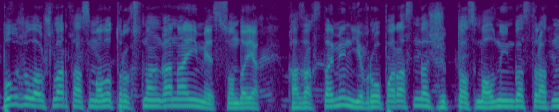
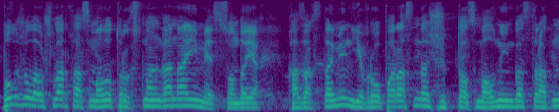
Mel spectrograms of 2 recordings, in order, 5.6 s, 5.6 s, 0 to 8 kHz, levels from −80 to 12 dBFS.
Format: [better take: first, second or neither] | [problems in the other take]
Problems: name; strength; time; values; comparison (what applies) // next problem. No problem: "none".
first | room echo; dies away in 1.2 s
